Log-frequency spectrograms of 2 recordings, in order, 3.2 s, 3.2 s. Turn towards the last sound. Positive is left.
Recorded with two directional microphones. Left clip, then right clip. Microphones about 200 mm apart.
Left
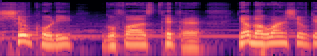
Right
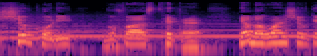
turn(degrees=45)  # may be behind; listen again after turning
